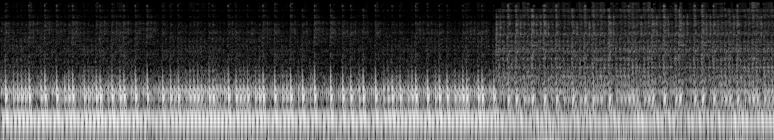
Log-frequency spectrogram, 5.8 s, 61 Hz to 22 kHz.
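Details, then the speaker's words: 1982 Suzuki RM125 two-stroke, freshly restored engine on first test run, cooling water issue noted for later: crisp, even popping at steady idle, no knocks or misses; engine sounds really good. "That's bike number 1. That engine sounds really good."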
